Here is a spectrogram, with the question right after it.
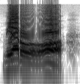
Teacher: Cara membacanya, masukkan nunnya kepada huruf ra sehingga suara nunnya hilang, langsung terbaca dengan jelas suara ra-nya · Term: idgham bila gunnah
